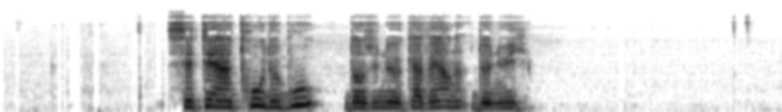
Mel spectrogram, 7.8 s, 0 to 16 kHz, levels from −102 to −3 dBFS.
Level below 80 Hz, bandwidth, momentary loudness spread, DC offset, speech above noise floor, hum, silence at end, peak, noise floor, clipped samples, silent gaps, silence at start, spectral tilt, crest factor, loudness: -66 dBFS; 9.4 kHz; 11 LU; under 0.1%; 69 dB; none; 2.6 s; 0 dBFS; -85 dBFS; under 0.1%; none; 1.7 s; -4.5 dB/octave; 20 dB; -16 LUFS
